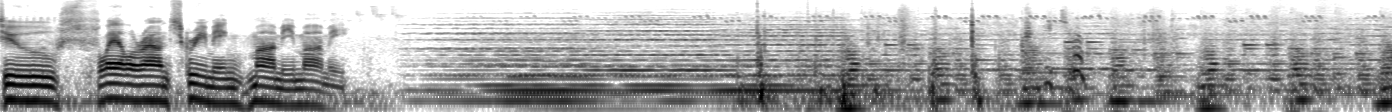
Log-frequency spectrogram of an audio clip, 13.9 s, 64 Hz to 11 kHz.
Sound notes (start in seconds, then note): 0.1 lighthearted music; 10.1 yells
